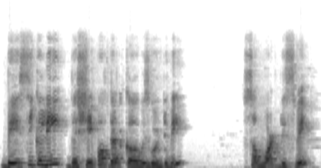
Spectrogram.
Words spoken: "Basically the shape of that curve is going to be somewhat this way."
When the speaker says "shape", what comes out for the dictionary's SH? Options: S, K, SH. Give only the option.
SH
